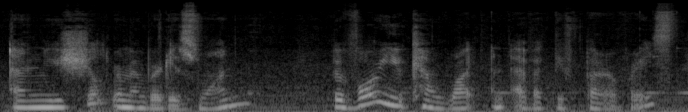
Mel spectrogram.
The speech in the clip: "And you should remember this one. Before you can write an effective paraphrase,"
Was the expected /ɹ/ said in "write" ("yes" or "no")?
no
